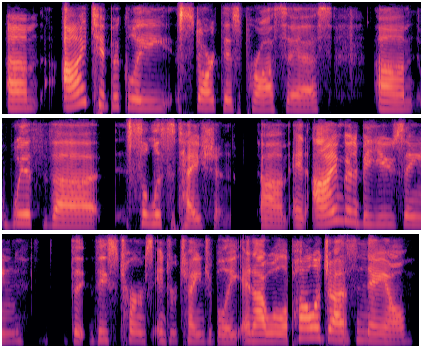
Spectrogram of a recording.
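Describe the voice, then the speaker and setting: Female presenter, middle-aged, Middle Tennessee accent. Informal workshop delivery, hesitant and folksy, medium pitch, dry sound. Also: unhurried, a bit bright, smooth, dry recording. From Middle Tennessee, United States. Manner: hesitant, self-deprecating, folksy. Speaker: university grant budget specialist, presenter.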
